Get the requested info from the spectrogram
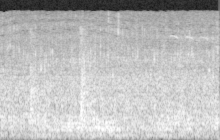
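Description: Steady outdoor background noise: an even wash with no single clear source standing out.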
